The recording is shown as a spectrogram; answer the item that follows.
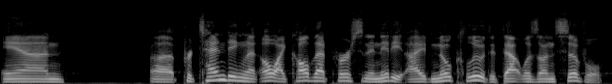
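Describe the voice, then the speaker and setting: Man, middle-aged, lawyer presenting, mid pitch, explanatory, dry close sound. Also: normal speed, smooth, no room sound. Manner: explanatory, often checks in with "okay?". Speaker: lawyer giving a talk. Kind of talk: conference presentation.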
